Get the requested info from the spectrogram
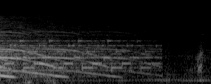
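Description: A meow-like call falling in pitch, repeated as a fading echo that dies away about a second and a half in, typical of a sound effect added in editing.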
